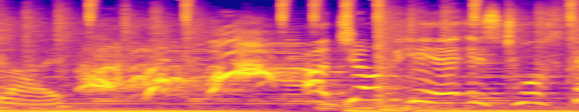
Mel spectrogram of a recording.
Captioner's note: screaming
